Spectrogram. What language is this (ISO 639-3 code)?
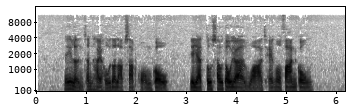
yue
